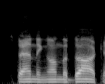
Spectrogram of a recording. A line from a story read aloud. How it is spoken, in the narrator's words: answered Reinman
